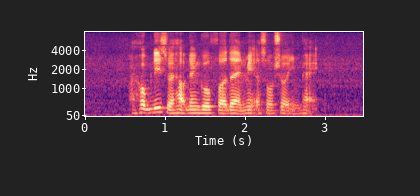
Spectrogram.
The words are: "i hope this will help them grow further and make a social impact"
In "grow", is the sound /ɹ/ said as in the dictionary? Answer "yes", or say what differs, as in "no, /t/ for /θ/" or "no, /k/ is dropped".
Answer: no, /ɹ/ is dropped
